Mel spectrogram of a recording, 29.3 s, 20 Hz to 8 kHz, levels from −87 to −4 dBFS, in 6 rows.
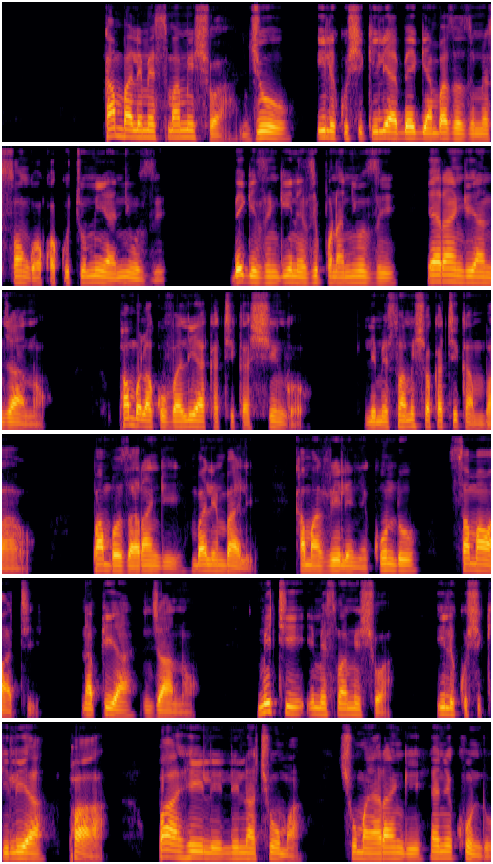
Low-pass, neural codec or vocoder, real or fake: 7.2 kHz; none; real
